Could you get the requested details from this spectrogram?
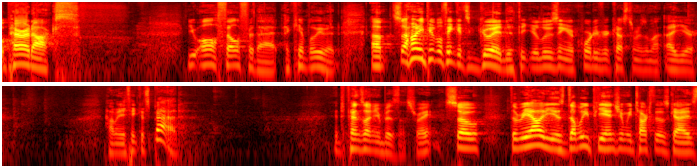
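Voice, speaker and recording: A man's voice: medium pitch, a bit bright. A man giving a live workshop talk to an audience, punchy and teasing, quizzing the room with show-of-hands questions. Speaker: workshop speaker.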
